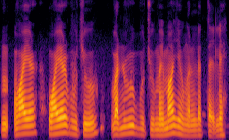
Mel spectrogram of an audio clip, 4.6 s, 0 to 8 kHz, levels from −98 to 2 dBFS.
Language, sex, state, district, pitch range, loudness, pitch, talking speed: Wancho, male, Arunachal Pradesh, Longding, 120-155 Hz, -20 LUFS, 130 Hz, 170 wpm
